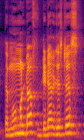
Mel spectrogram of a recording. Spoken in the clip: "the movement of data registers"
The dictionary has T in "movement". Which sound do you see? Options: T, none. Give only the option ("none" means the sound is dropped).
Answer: T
